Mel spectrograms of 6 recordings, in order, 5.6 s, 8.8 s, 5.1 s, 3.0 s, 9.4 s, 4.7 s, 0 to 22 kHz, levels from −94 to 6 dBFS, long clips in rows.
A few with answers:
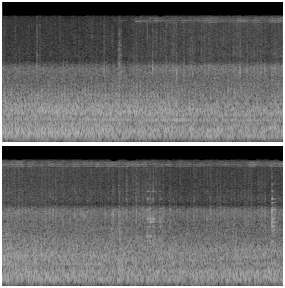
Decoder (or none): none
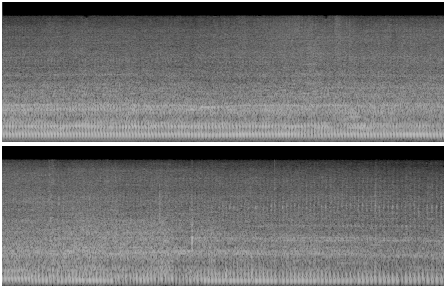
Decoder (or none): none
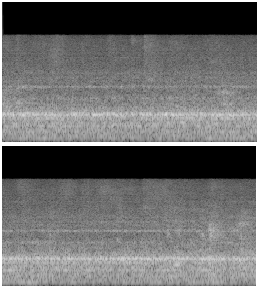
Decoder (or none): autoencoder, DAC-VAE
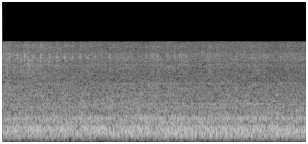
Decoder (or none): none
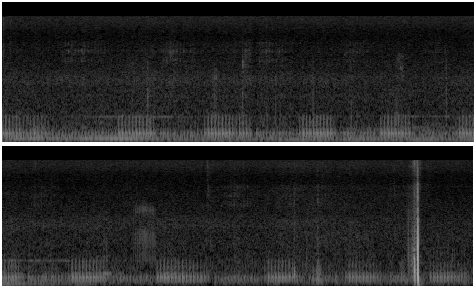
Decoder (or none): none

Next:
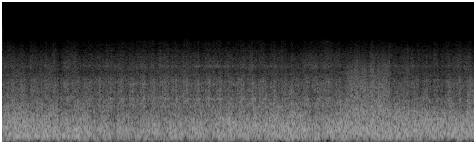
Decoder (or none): autoencoder, DAC-VAE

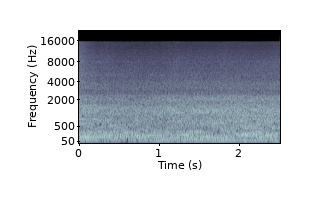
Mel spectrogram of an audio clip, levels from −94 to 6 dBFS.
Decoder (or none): autoencoder, DAC-VAE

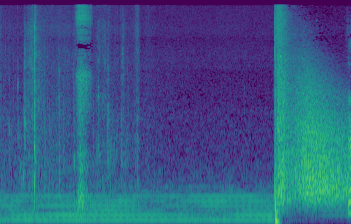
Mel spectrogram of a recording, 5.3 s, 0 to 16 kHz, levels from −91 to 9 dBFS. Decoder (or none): none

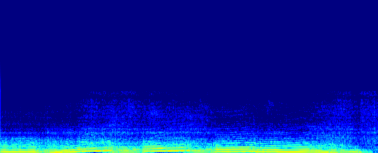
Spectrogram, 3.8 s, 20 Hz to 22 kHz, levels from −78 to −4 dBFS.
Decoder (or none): autoencoder, DAC-VAE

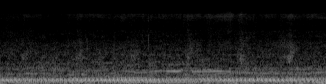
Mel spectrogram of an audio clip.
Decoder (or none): autoencoder, DAC-VAE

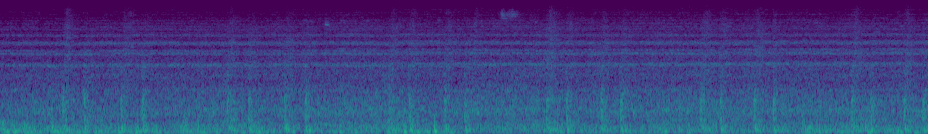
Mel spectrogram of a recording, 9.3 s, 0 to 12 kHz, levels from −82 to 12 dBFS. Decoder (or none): none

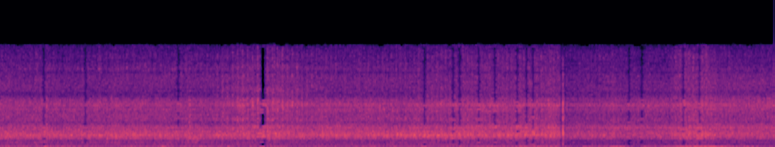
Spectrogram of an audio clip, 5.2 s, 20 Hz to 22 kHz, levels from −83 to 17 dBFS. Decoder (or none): none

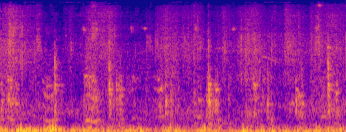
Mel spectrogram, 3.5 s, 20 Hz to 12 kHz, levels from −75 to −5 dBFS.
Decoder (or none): none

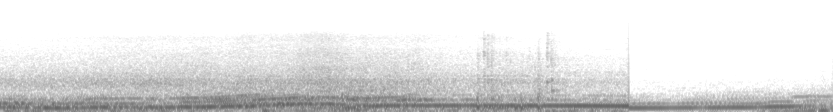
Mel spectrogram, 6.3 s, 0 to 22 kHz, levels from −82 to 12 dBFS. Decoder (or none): none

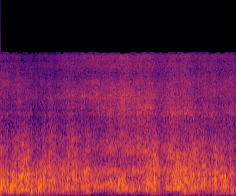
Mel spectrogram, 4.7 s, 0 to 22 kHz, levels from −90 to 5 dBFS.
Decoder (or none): autoencoder, DAC-VAE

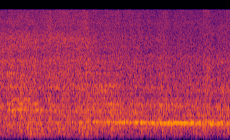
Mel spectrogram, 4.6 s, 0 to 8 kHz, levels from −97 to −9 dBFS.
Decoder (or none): none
